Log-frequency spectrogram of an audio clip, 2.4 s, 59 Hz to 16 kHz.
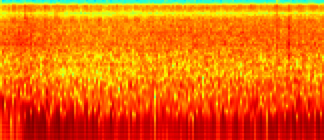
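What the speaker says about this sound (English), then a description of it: "Great rumble to that exhaust." Deep, steady low rumble of a 1955 Chevrolet Bel Air's exhaust idling nearby, throbbing evenly without revving.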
